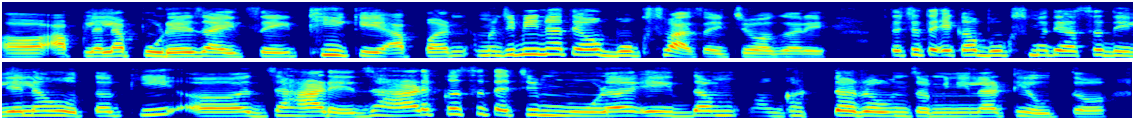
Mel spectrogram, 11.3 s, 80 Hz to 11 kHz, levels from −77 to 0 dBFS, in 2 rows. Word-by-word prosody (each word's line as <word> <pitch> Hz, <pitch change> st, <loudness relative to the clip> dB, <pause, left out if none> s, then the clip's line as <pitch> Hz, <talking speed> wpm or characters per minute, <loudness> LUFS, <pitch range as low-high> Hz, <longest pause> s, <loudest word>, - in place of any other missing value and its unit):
अ, 185 Hz, -, -5 dB, 0.2 s
आपल्याला 220 Hz, +4 st, +1 dB
पुढे 220 Hz, -2 st, +4 dB
जायचंय 205 Hz, -1 st, +1 dB
ठीक 280 Hz, -4 st, +3 dB
आहे, 220 Hz, -, +4 dB
आपण" 220 Hz, +4 st, -2 dB
म्हणजे 255 Hz, +3 st, -2 dB
मी 320 Hz, +1 st, +4 dB
ना 320 Hz, +1 st, +3 dB
तेव्हा 295 Hz, -1 st, +4 dB
बुक्स 240 Hz, -3 st, -2 dB
वाचायचे 190 Hz, +1 st, +1 dB
वगैरे. 170 Hz, -1 st, -3 dB, 0.3 s
त्याच्यात 285 Hz, +3 st, -1 dB
एका 275 Hz, +1 st, +3 dB
बुक्समध्ये 265 Hz, +2 st, -1 dB
असं 270 Hz, +3 st, -2 dB
दिलेलं 245 Hz, +1 st, +1 dB
होतं 235 Hz, -3 st, -1 dB
की 290 Hz, +2 st, -4 dB
अ, 350 Hz, -, -6 dB, 0.4 s
झाड 235 Hz, -1 st, +3 dB
आहे, 195 Hz, -1 st, -2 dB
झाड 260 Hz, +2 st, +2 dB
कसं 330 Hz, +1 st, -1 dB
त्याची 285 Hz, +1 st, +1 dB
मूळं 230 Hz, -1 st, 0 dB
एकदम 240 Hz, +1 st, -1 dB, 0.2 s
अ, -, -, -16 dB
घट्ट 245 Hz, +3 st, -1 dB
रवून 230 Hz, -3 st, +2 dB
जमिनीला 210 Hz, 0 st, -2 dB
ठेवतं. 185 Hz, -4 st, -5 dB
235 Hz, 180 wpm, -24 LUFS, 215-260 Hz, 0.4 s, पुढे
